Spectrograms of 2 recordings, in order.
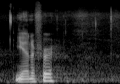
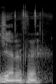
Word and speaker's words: Yennefer: Yennefer. It's not Jennifer. No, it's with a Y, actually.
